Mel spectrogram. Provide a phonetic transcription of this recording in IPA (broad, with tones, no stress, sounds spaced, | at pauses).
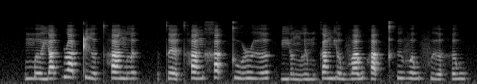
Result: m əː˨˩ j a˦˥ t̚ ɹ a˦˥ k̚ ʈ i˨˩ ə̯ t̪ʰ a˧ ŋ l ə˦˥ k̚ | t̪ ɛ˨˩˦ t̪ʰ a˧˥ ŋ x a˦˥ k̚ t̪ u˨˩˦ ɹ ɨ˧˥ ə̯ | j ə˨˩˨ ŋ l ɨ˨˩˨ m k a˧ ŋ j ə˨˩˨ w v a˧˥ w h a˨˩ k̚ t̪ʰ ɨ˧ v ə˧˥ w f ɨ˨˩˨ ə̯ h ə˧ w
